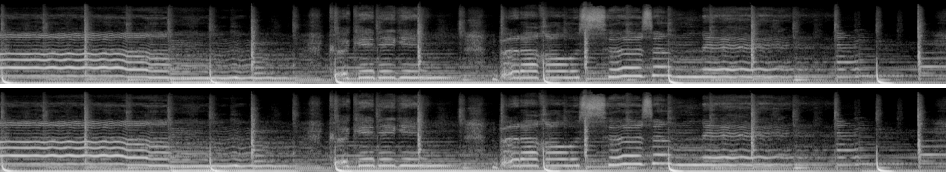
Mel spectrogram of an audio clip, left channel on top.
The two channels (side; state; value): both; identical; correlation 1.00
